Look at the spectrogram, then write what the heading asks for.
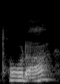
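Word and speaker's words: トラ: Well, soon after he is reelected, it says Mata Tora. Mata means again, and Tora is how Japanese people would somehow pronounce the first part of Trump.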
